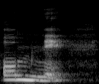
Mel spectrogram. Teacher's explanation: Por ejemplo, aquí tenemos la palabra homine, que es una palabra del latín que significaba hombre, y a lo largo de los siglos fue cambiando y ahora tenemos la I pasó a la palabra omne. La I dejó de pronunciarse y empezó a pronunciarse omne. Como ven, eso es un cambio de un sonido, el sonido I.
